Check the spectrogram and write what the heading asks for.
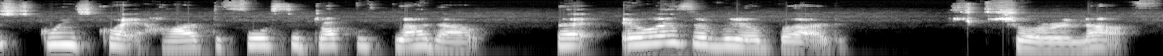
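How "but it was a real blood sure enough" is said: ordinary delivery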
